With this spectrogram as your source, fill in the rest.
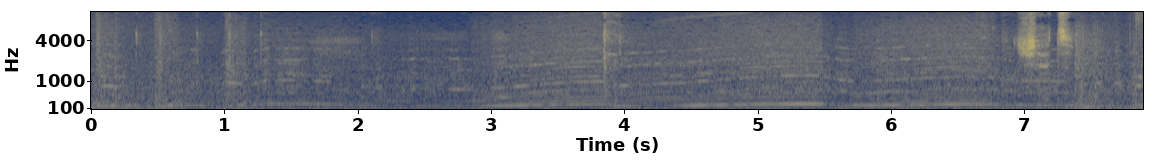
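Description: Rally car in Gran Turismo 7, with a steady engine drone and a whining pitch that rises and falls as the car brakes and accelerates through a turn, under someone talking.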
